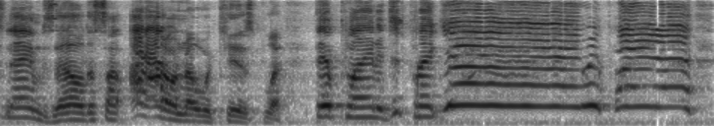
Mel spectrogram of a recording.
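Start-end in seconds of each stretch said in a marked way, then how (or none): 2.9-4.7 high squeaky mock child cheer; mock kid cheering. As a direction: play a giddy kid gamer. Mock kids cheering at video game.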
